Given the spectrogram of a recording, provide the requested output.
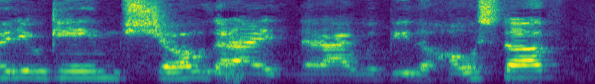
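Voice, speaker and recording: A man with a New York accent, high-pitched and fairly slow, amid noticeable background noise. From New York City, Washington Heights. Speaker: dancer and actor. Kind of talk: interview. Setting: online live stream.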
